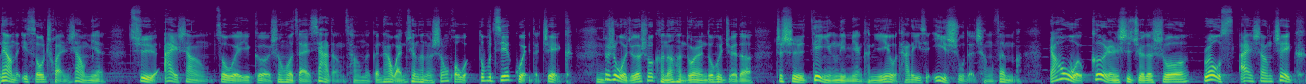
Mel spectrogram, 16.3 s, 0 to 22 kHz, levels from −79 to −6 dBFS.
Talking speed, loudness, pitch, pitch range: 345 characters per minute, -22 LUFS, 110 Hz, 95-135 Hz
